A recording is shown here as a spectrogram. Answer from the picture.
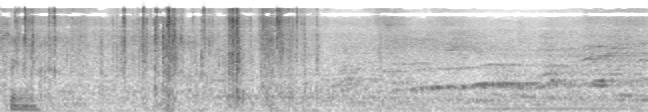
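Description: Plastic wrapping of a nappy pack crinkling and clicking as it is handled, in the first two seconds. After that, a steady low hum of supermarket background with faint distant voices.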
